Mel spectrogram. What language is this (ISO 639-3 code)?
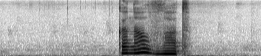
rus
